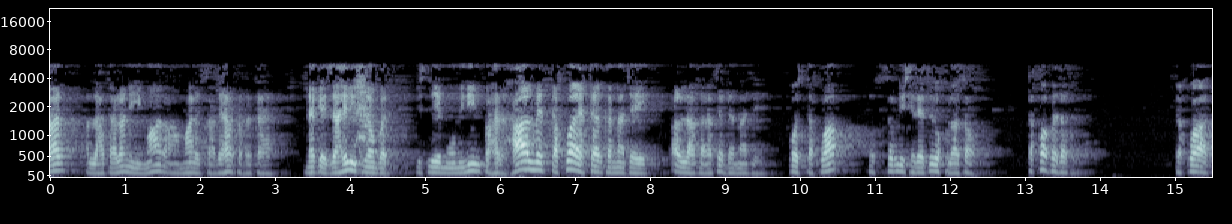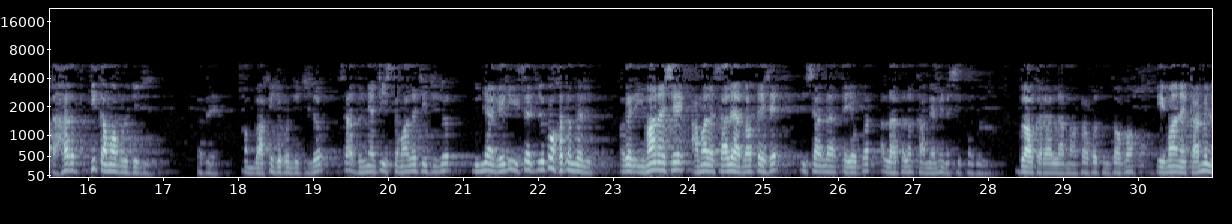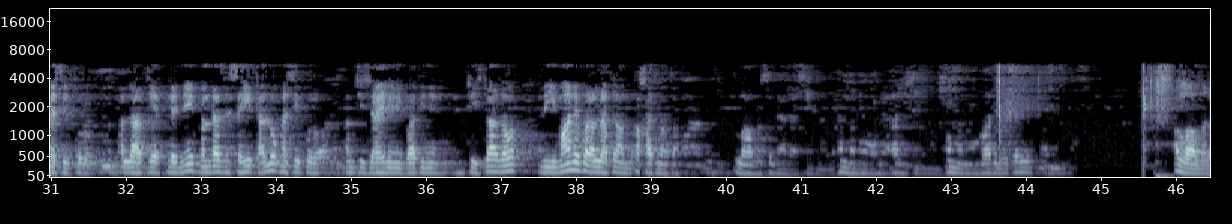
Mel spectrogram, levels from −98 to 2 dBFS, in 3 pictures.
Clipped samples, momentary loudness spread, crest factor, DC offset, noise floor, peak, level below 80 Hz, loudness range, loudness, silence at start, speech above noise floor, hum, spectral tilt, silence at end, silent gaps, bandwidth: under 0.1%; 20 LU; 26 dB; under 0.1%; -86 dBFS; -2 dBFS; -68 dBFS; 14 LU; -25 LUFS; 0 s; 60 dB; none; -3 dB/octave; 0 s; none; 6 kHz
